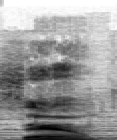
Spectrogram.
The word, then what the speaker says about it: Zaun: His name rhymes with noun. It is Zaun.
